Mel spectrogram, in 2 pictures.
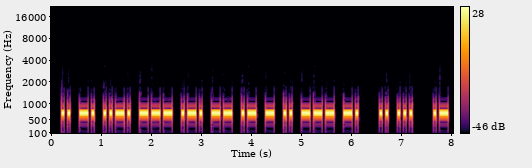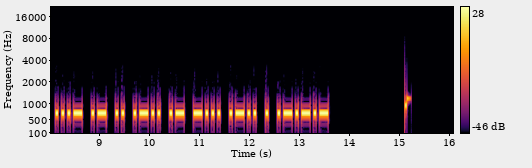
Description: Morse code, heard as a keyed tone, about 21 wpm, 700 Hz. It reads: INFORMATION IS AVAILABLE.
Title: Sentences from Top 1000 Words - Review Part 3 - 20wpm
